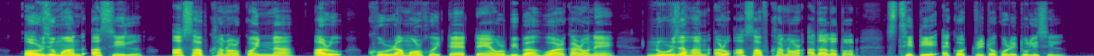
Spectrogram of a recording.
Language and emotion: Assamese, neutral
